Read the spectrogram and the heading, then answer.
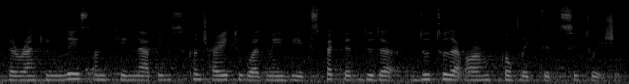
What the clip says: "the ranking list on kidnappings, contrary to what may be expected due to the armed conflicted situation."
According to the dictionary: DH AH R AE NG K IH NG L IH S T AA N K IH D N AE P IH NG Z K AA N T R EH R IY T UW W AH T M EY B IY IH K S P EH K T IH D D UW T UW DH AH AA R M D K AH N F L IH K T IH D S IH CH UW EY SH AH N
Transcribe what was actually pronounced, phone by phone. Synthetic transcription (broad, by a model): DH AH R AE NG K IH NG L IH S T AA N K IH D N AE P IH NG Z K AA N T R EH R IY T UW W AH T M EY B IY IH K S P EH K T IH D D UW T UW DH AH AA R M K AH N F L IH K T IH D S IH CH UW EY SH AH N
